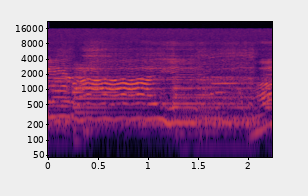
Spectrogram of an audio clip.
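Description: A man singing live into a microphone, holding long notes with a wide vibrato and changing pitch about halfway through, over musical accompaniment.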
